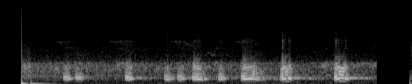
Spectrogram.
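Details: Pharaoh Eagle-Owl, a southern African bird call: a run of about ten deep, short hooting notes at uneven intervals, over a steady low hum.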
